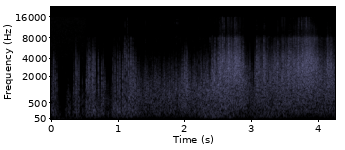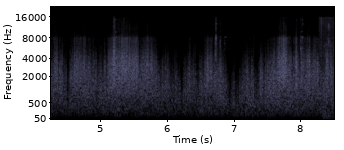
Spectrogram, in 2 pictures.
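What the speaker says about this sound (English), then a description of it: "Since it was a strong breeze," A strong breeze at a sailing anchorage near Gallows Point, Beaumaris, Wales, gusting in a steady, fluctuating roar of wind noise that buffets the microphone throughout.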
